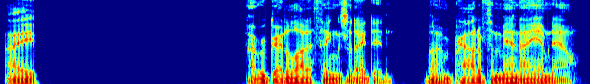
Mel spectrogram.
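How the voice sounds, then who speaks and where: A man hosts his podcast alone, speaking earnestly and openly about his own life. His voice sits low and gravelly, strained from sickness as he loses it. The sound is close and dry, with no room around it. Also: normal speed, dry recording. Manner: earnest, confessional. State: losing his voice, unwell. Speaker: podcast host. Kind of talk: solo podcast monologue.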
